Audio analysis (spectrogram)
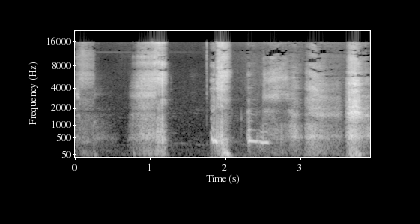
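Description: A run of loud, breathy sneezes and wet sniffles, five or so noisy bursts in quick succession with short gaps, some ending in a brief voiced groan, and no talking.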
